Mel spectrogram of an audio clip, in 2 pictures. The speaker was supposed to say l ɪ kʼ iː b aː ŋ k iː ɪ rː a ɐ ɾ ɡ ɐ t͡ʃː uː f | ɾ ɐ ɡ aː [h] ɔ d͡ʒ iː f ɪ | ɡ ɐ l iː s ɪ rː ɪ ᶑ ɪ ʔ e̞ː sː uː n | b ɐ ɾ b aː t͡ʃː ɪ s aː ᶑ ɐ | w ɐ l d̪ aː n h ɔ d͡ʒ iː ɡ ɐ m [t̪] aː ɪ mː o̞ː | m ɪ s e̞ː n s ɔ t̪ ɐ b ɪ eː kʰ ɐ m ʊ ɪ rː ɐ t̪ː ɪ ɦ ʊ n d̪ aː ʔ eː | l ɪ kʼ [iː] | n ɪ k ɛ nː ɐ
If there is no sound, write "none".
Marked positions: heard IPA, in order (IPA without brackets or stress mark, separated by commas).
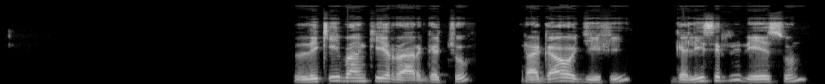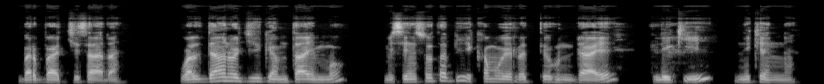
h, t̪, iː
